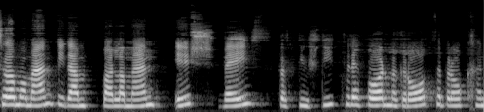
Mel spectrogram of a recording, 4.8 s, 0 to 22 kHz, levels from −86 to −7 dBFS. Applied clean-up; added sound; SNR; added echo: neural mask model DeepFilterNet 3.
